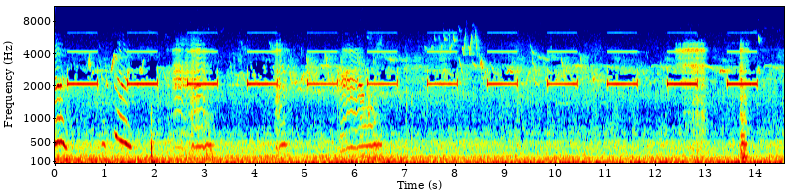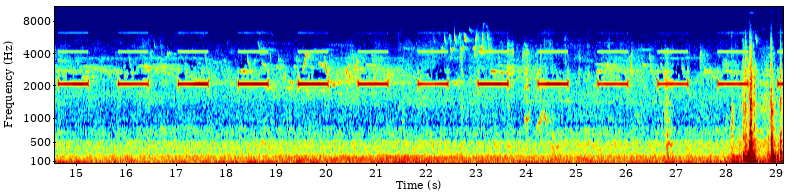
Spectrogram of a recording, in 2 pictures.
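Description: A car's warning chime beeps steadily about once a second while a door stands open, and a cat meows now and then over it. Near the end a car door thumps shut, the loudest sound.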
